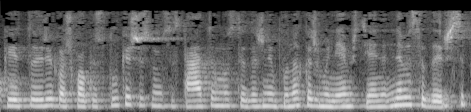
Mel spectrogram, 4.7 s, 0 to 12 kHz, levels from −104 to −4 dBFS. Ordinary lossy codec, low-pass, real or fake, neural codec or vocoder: MP3, 32 kbps; 10.8 kHz; real; none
